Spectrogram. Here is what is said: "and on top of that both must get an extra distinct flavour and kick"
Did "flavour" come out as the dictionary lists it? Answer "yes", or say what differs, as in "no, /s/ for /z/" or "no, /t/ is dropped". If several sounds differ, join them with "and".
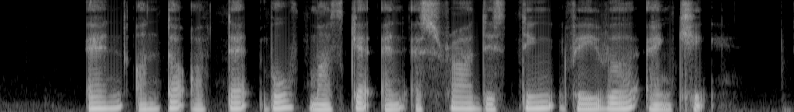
no, /l/ is dropped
